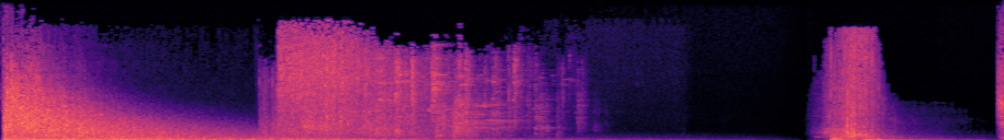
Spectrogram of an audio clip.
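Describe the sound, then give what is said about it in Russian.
A quarry blasting explosion: a deep, heavy boom rolls and slowly fades over several seconds while a hiss of scattering debris rises, then a second loud burst cuts in near the end. No voices. “Техника прекращала работать перед очередным взрывом.”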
